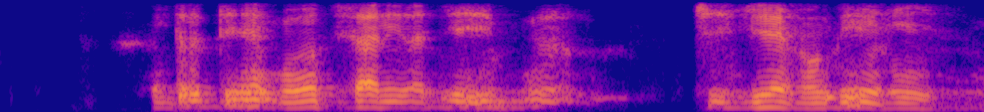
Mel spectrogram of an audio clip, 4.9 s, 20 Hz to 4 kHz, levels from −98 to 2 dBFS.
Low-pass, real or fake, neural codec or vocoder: 3.6 kHz; fake; codec, 24 kHz, 1 kbps, SNAC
